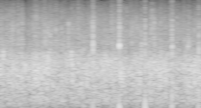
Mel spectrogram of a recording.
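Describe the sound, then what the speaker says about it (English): Steady crowd applause, dense and continuous, with a few sharper individual claps standing out near the front of the sound. "Proud applause."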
